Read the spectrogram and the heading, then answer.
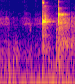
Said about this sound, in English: I'm just pouring myself some tea.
